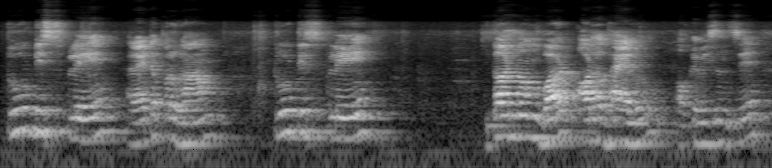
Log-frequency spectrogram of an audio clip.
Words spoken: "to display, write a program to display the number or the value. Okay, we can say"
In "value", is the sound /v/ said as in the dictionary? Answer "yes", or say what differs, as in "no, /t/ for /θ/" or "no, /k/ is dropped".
no, /b/ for /v/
